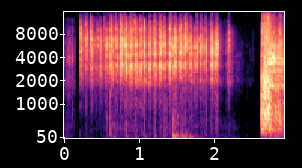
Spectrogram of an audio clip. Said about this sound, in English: So I will be rolling a total of 22 dice, and I already have 5 auto successes. Let's see how this works.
